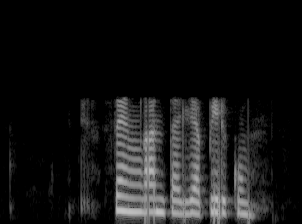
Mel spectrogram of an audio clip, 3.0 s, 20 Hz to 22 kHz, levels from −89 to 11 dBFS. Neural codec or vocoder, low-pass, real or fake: vocoder, 44.1 kHz, 128 mel bands every 256 samples, BigVGAN v2; 3.6 kHz; fake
